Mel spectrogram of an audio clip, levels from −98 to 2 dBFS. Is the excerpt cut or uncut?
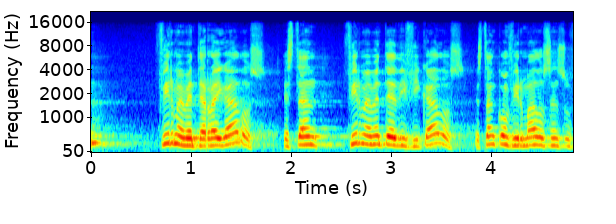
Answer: cut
